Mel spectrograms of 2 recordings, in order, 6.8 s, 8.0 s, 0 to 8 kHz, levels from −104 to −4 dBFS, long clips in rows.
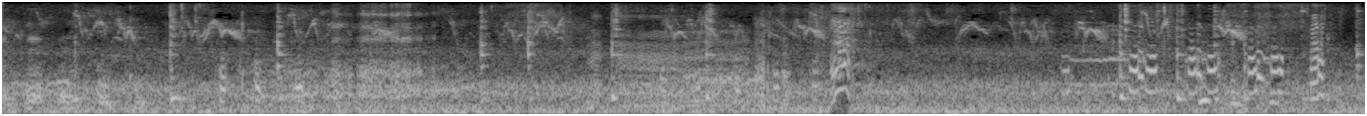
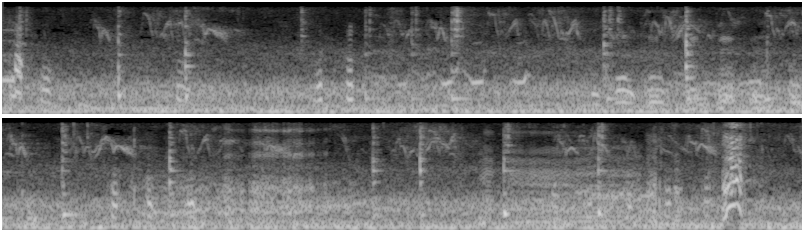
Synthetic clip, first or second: first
